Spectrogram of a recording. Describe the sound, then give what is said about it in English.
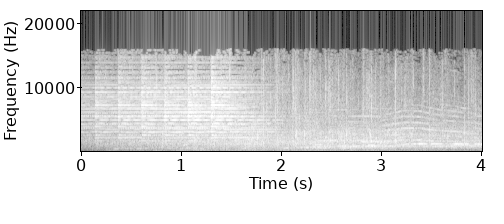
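The Wall Street stock exchange opening bell rings at the market open on Friday the 13th in a steady, sustained clang while a crowd claps and cheers loudly throughout, with scattered voices mixed into the applause. “The opening bell there sounding on Wall Street, and nothing to fear just yet on this Friday the 13th.”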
